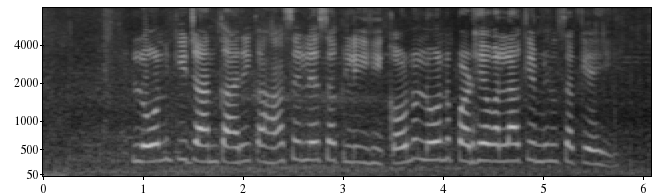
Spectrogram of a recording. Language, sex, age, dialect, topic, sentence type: Magahi, female, 18-24, Central/Standard, banking, question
